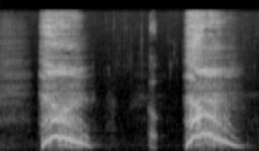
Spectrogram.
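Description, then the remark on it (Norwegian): A voice imitates a hoarse sneeze twice, each a loud, strained, rasping burst with a falling pitch, separated by a short click. “Og så har jeg begynt, jeg begynt å nyse veldig dumt”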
